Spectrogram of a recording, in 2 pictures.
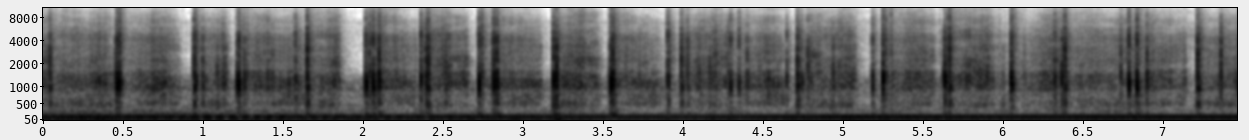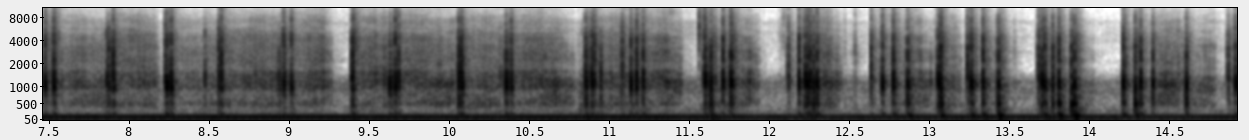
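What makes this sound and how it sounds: Long acrylic nails scratch and tap a hollow Giant UNO cardboard game box lying flat, producing dozens of quick, sharp clicks and scratchy strokes with a papery ring centered around 1 kHz. A steady low hum runs underneath the whole time, and each tap dies away almost instantly.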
